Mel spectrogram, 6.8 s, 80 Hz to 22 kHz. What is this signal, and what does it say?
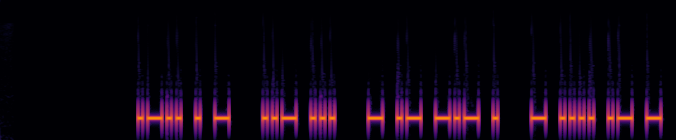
Morse code, heard as a keyed tone, about 25 wpm, 700 Hz. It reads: LET US TAKE THAT
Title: Sentences from Top 1000 Words - Review Part 2 - 25wpm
